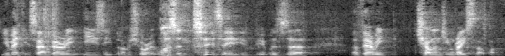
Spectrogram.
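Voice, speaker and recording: A man at a middle pitch runs a press conference, introducing drivers and asking questions. He talks casually and upbeat, in a chatty way. The room around him sounds roomy, with faint noise behind. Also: fairly even intonation, normal speed, fairly bright tone.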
